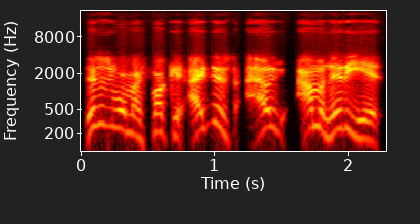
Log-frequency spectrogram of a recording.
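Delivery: high, loud fired-up Miami bravado; ready to square up, voice cranked up high; Miami attitude. Retold or imitated. Traveler firing back in his head at the agent, high and loud. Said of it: "I felt like I was back in Miami".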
